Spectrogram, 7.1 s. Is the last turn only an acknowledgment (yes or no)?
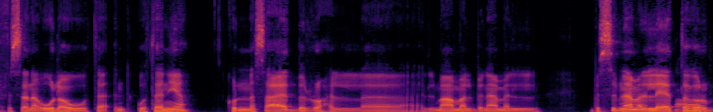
yes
